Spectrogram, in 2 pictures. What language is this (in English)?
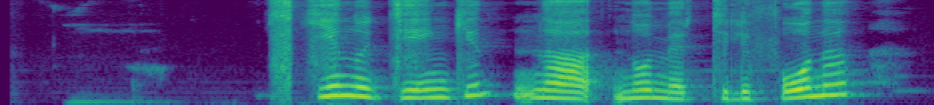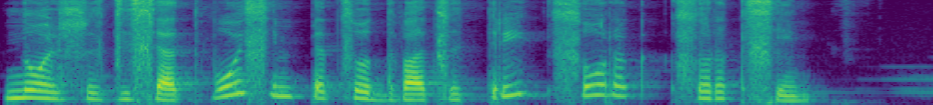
Russian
